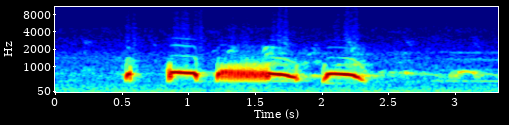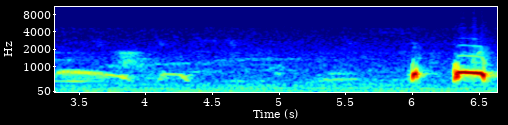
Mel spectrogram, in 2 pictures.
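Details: Spotted dove coo phrase used to lure wild birds: brief opening note, a short coo, a drawn-out rough coo and a falling coo, followed by faint soft notes, a pause, then the phrase starting again.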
